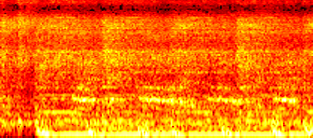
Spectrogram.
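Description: Music with a steady beat; a deep bass line comes in about half a second in.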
